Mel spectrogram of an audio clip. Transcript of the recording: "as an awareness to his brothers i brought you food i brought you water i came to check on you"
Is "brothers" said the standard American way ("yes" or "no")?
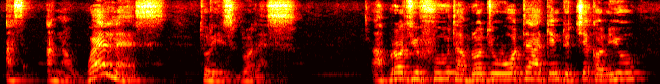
no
